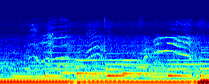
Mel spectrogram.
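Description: Live band playing an instrumental introduction: held chords over a steady bass, with three high sliding notes that rise and fall above them.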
